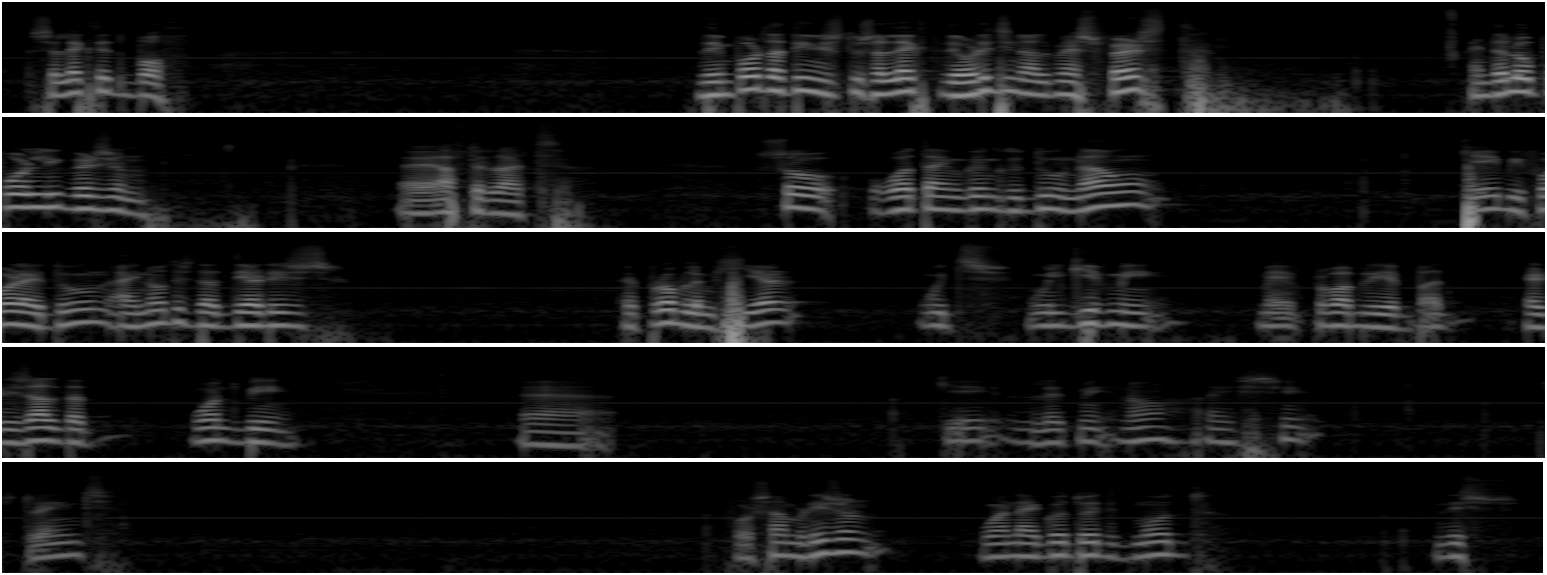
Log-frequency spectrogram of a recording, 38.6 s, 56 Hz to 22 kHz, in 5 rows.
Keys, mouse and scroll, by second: 1.1 g, 15.3 middle click, 15.9-20.3 middle drag, 21.0 Tab, 21.7 Tab, 23.6-25.2 drag, 25.3 click, 25.7 g, 26.1 right click, 26.7 Tab, 28.2 a, 28.4 a, 29.1 a, 29.4 Tab, 30.0 Tab, 32.0 Tab, 33.0 Tab, 33.5 Tab, 34.4 Tab, 35.5 Tab, 36.6 Tab, 37.7 Tab.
